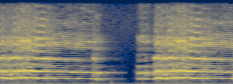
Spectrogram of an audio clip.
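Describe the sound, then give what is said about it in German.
A rooster crows at dawn, a loud, strained, harmonic call held for over a second. After a short break comes a second long crow that carries on to the end. “Was ist denn das? Das war der erste Hahnenschrei.”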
